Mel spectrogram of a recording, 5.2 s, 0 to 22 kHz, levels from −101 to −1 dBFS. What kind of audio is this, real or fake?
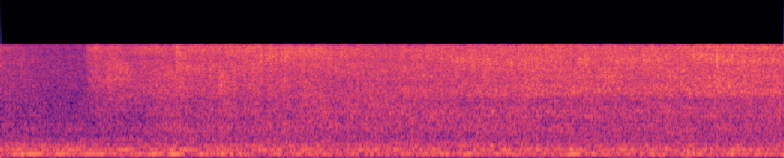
real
